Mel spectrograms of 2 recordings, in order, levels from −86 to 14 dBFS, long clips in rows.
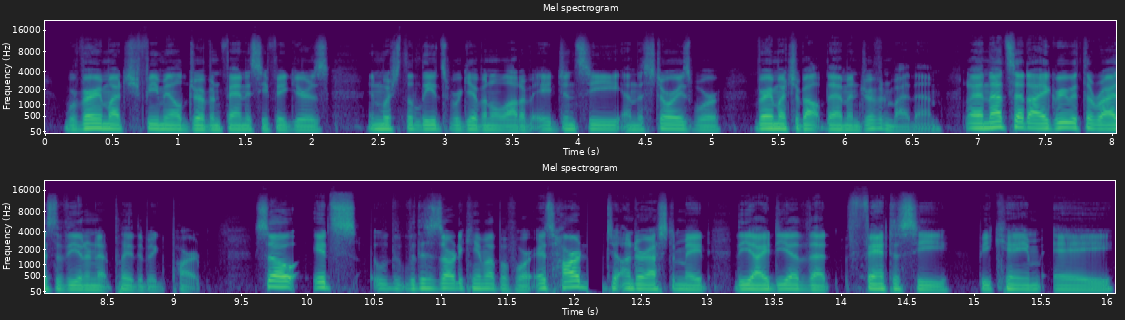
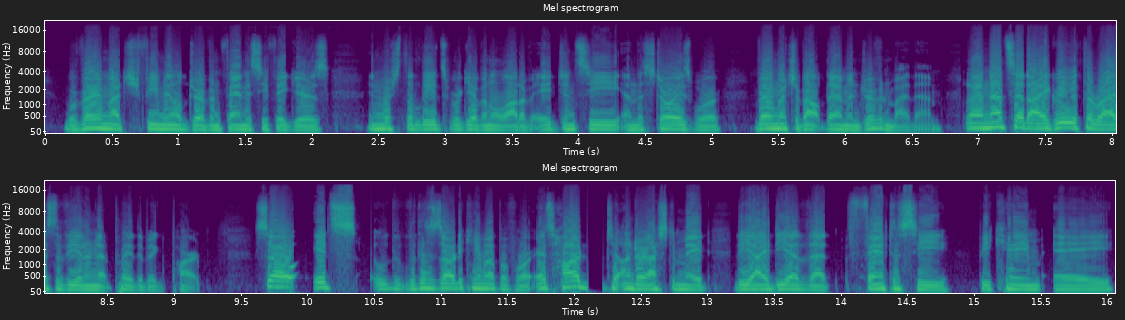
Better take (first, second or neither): first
